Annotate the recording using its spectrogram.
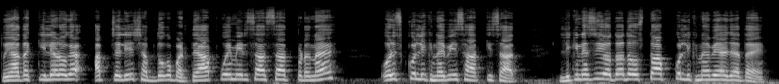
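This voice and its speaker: A man teaching reading, sounding out syllables slowly and asking and answering his own questions. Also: sits high, fairly bright tone. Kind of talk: teaching children to read.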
